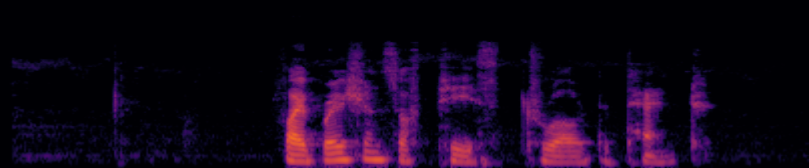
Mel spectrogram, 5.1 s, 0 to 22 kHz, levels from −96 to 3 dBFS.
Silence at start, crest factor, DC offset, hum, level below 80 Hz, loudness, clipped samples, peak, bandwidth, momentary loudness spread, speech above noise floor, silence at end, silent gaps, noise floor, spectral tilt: 1.75 s; 28 dB; under 0.1%; none; -80 dBFS; -41 LUFS; under 0.1%; -16 dBFS; 9.2 kHz; 20 LU; 43 dB; 0.65 s; none; -84 dBFS; -6 dB/octave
